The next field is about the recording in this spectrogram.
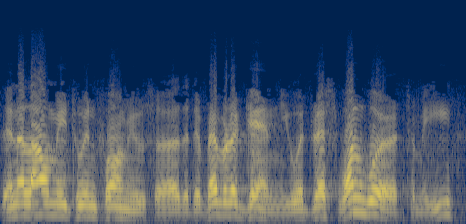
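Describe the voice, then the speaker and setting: An actor playing a proud, cantankerous elderly English gentleman in a wordy, pompous 1940s radio drama style. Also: fairly high pitch, lively intonation, normal speed, vocal fry. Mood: indignant. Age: older. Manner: pompous, wordy, indignant, hesitating. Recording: dull vintage radio broadcast recording.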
